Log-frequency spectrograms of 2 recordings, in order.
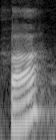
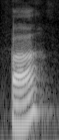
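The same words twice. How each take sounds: Both takes have the same delivery.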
